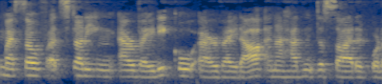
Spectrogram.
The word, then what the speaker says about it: Ayurveda: It's Ayurveda. Yeah. Okay. I always think it has an N in it for some reason. Yes. But I've been looking myself at studying Ayurvedic or Ayurveda, and I hadn't decided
